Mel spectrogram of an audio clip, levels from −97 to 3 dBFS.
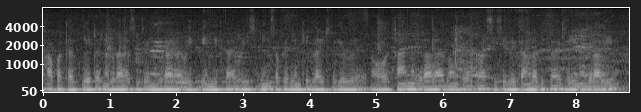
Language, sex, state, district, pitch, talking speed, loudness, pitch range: Hindi, male, Chhattisgarh, Kabirdham, 100 Hz, 305 wpm, -33 LUFS, 95-100 Hz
